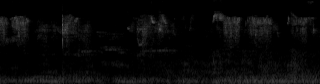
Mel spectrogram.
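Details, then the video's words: Blue-crowned hanging parrot kept as a decoy lure bird that calls day and night; shrill, high chirping bursts in several separate clusters, with a faint low rumble underneath. "Denak Pemikat Burung Serindit Rajin Siang Malam Berbunyi"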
